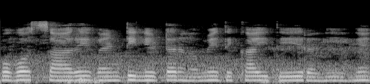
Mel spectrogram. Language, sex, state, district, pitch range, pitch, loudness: Hindi, female, Jharkhand, Sahebganj, 185-195 Hz, 190 Hz, -16 LUFS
